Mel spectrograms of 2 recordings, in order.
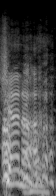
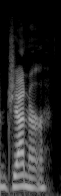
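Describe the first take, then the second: First: The name ends with a plain vowel sound. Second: The name ends with an added R sound. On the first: This is her actual name. The speaker calls it right. "Her name is Jenna" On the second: This is how the father mispronounces it. The speaker calls it wrong. "My dad can't even say my sister's name. He calls her Jenner"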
